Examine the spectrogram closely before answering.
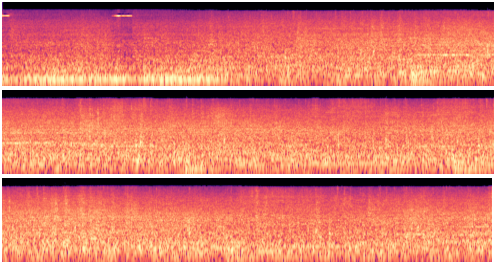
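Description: An off-road vehicle's engine drones as it drives over a dirt track.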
